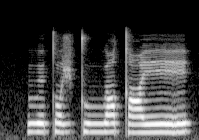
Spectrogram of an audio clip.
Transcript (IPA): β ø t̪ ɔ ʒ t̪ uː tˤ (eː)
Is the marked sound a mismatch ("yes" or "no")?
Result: no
